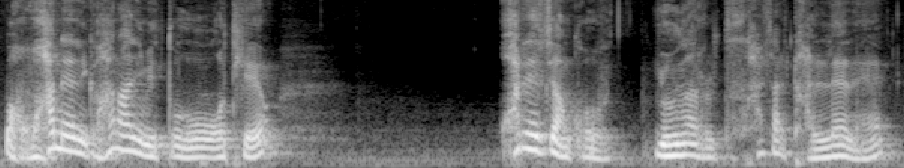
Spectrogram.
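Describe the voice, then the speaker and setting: A male pastor preaching a sermon in church, retelling a Bible story with lively rhetorical questions to the congregation. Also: on the high side, normal speed, slightly rough.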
